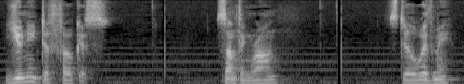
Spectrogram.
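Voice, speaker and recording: A man with a rough, husky voice delivering scripted video game dialogue as a character. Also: on the low side, a little slow.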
